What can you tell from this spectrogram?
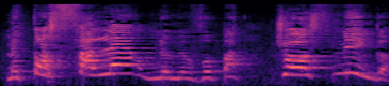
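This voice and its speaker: A woman delivers a mocking insult clash, laughing through her lines. Her voice sits very high and swings widely in pitch. The tone is bright and sharp. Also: expressive, a little slow. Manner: mocking, often laughing while talking. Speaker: online clash streamer.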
